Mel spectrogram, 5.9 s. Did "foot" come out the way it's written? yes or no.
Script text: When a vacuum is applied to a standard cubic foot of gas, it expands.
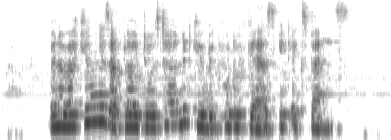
yes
